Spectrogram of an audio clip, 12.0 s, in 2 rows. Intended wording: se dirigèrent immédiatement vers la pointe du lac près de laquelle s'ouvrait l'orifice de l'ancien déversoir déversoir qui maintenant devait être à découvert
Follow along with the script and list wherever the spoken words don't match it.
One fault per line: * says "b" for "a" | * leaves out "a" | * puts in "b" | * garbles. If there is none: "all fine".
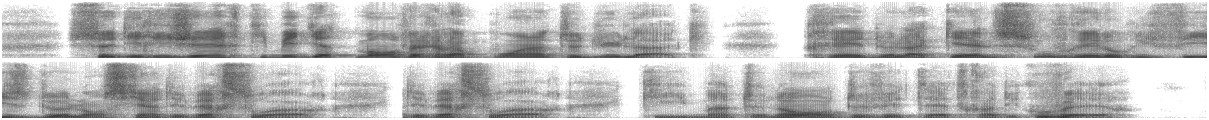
all fine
